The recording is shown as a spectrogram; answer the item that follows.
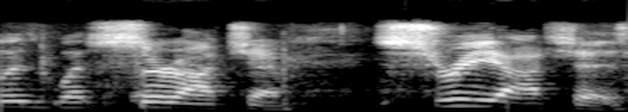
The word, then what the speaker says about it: Sriracha: But you're telling me all the R's are silent, and why are they there? Damn. S-R-I Sriracha. R-A-C-H-A. Racha.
